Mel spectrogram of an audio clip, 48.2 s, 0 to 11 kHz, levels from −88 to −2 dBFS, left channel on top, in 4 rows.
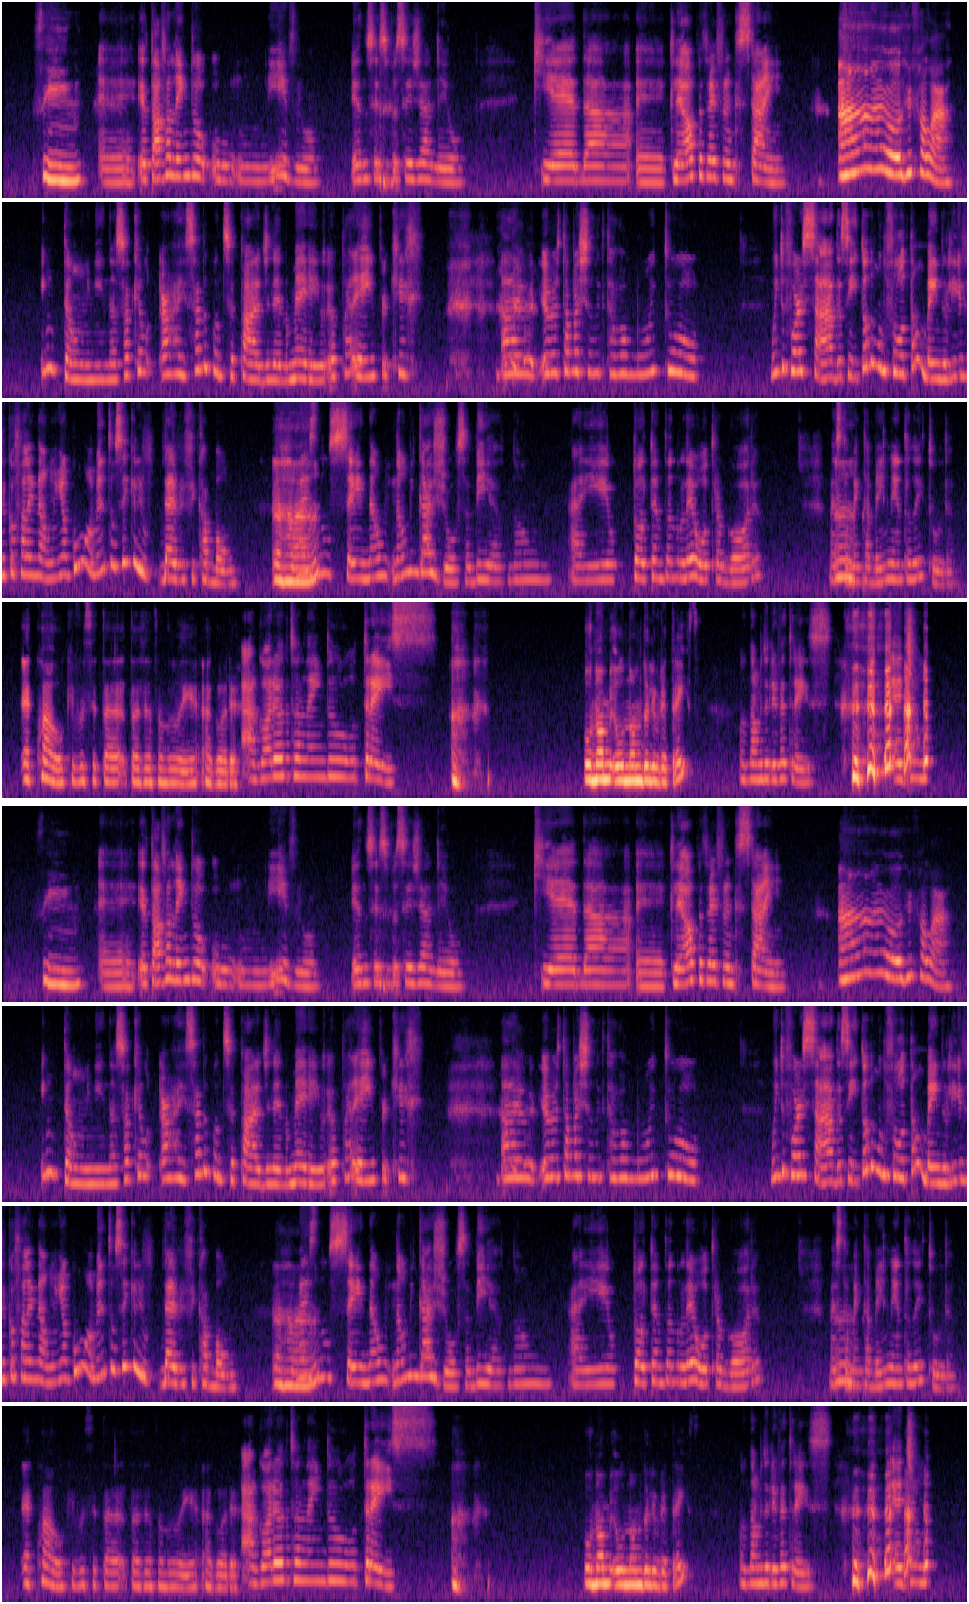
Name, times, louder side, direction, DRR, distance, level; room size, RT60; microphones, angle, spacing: voice 1, 0.5-1.0 10.4-11.9 17.6-17.9 18.2-18.7 27.5-28.1 34.5-34.8 36.4-39.2 41.8-42.2 43.5-44.8 46.7-47.6, left 6 dB, 85° left, 0.3 m, -24 dB
voice 2, 1.2-4.0 4.4-5.8 6.6-9.8 12.5-17.3 17.6-20.8 21.7-27.1 27.8-33.6 34.2-36.0 39.2-41.5 45.4-46.5 47.3-47.8, left 1 dB, 10° left, 0.4 m, -31 dB
4.0 x 3.6 x 2.7 m
head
